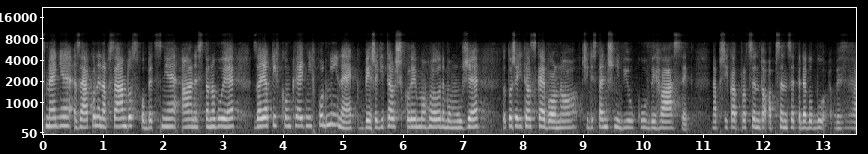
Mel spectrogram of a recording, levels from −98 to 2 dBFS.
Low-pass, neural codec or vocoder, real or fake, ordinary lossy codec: 7.2 kHz; codec, 16 kHz, about 1 kbps, DyCAST, with the encoder's durations; fake; Opus, 16 kbps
